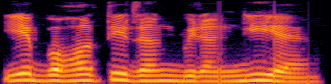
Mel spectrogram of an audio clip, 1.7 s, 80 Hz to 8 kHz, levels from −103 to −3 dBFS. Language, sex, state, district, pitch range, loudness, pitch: Hindi, female, Bihar, Bhagalpur, 175-210 Hz, -18 LUFS, 195 Hz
